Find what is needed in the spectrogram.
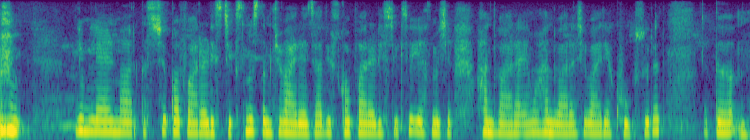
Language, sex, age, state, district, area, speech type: Kashmiri, female, 30-45, Jammu and Kashmir, Kupwara, rural, spontaneous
